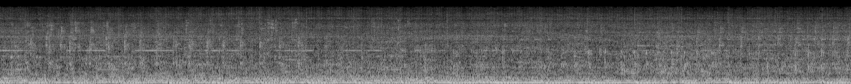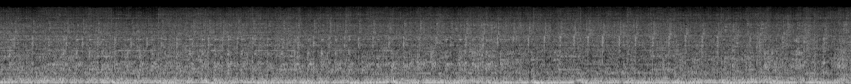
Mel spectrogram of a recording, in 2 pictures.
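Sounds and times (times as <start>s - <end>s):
toy excavator motor hum: 0.0s - 17.0s.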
